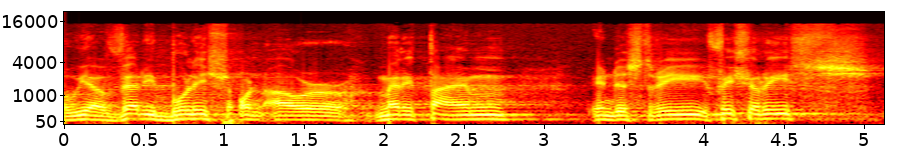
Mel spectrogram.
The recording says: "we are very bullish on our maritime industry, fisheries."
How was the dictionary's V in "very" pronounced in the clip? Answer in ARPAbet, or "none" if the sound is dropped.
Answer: V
